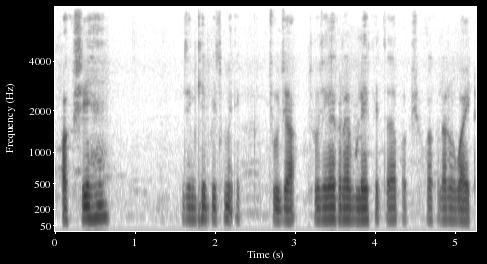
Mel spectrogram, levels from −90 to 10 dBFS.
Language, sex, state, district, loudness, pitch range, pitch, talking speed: Hindi, male, Bihar, Jamui, -23 LUFS, 105-115 Hz, 110 Hz, 205 wpm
